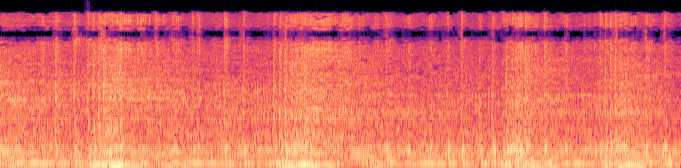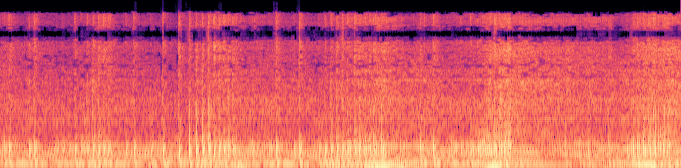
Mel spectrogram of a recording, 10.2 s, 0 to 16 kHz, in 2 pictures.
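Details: Aprilia RS 125 two-stroke idling with repeated throttle blips and a rough, clattery rasp over the exhaust; an unidentified engine noise, cause not determined.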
